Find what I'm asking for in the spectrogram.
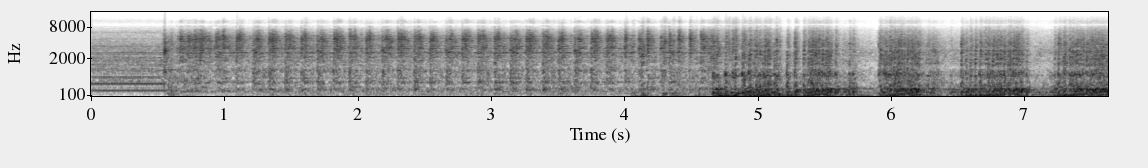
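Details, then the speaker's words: Gasser C10 carbureted race V8 after a jet change and linkage adjustment: catches and runs rough and lumpy with irregular pops and stumbles; popping on startup, owner suspects lean jets and may fit fatter ones. "If not, we're gonna have to swap back to some fatter jets, because that's the only thing that we can really think of at the time. It's causing it to pop and shut off."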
